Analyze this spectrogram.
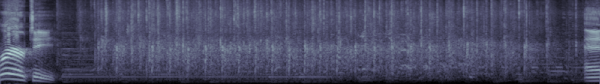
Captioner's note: applause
